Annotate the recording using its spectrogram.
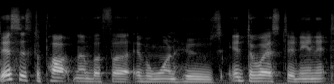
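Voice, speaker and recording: A moderate pace in a strong rural American accent. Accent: heavy country. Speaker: DIY car mechanic youtuber. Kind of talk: product review tutorial.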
